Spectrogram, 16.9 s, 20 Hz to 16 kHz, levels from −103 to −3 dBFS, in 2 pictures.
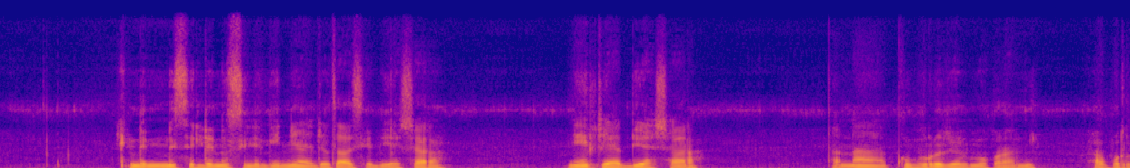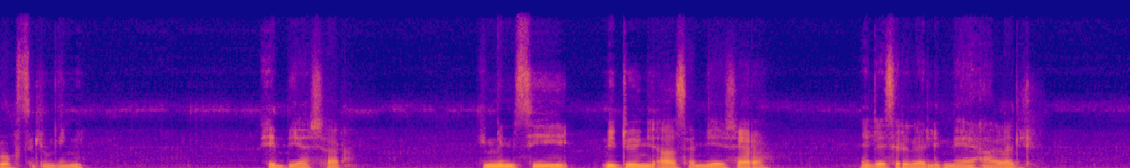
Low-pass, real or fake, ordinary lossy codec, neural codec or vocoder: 14.4 kHz; fake; none; codec, 32 kHz, 1.9 kbps, SNAC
